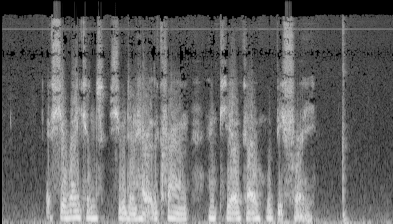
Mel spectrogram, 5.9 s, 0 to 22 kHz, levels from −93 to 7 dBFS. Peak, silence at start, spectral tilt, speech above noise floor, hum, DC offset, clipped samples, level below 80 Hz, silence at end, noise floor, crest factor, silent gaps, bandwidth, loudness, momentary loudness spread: 0 dBFS; 0.6 s; -4.5 dB/octave; 25 dB; none; under 0.1%; under 0.1%; -28 dBFS; 0.05 s; -33 dBFS; 10 dB; none; 17 kHz; -8 LUFS; 14 LU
